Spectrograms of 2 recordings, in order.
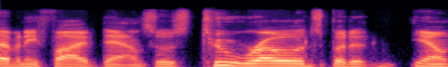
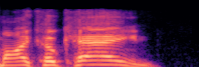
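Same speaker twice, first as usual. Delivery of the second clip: put-on high Cockney accent, name squashed together; 5 semitones higher than usual. Retelling reacting when a film with the actor comes on: Michael Caine saying his name. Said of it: "I'm like".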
